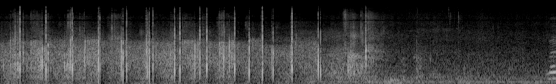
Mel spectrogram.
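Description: An audience applauds to welcome a speaker at a speech event, a dense burst of many hands clapping close by that gradually thins and fades after a few seconds.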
